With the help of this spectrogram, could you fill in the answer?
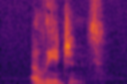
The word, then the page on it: allegiance: American English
